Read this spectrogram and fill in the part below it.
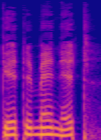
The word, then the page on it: getmenet: Mi'gmaq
